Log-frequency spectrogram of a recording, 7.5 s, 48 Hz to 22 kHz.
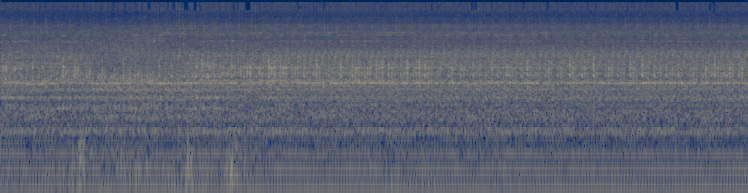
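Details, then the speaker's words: Cold-start knocking at idle on a 2014 Chevrolet Onix LTZ 1.4 petrol: a faint, uneven knock tapping through the steady hum, heard whenever the car is cold, mornings or during the day; cause unknown. "O carro tá gelado pela manhã, ou durante o dia assim mesmo, quando ele tá gelado liga, ele faz esse barulho batendo bem aqui, ó."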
